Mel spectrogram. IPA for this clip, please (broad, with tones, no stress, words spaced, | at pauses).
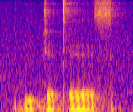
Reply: ɗɨ˨ɡɛ˧ tʼɛ˦˨s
